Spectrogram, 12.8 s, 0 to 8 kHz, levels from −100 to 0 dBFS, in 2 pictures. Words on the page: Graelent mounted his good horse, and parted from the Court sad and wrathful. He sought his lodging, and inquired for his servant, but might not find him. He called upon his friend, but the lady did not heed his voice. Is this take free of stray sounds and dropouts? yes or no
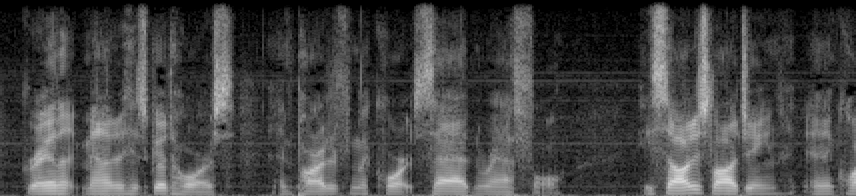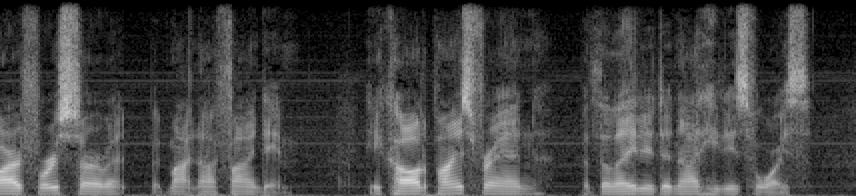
yes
